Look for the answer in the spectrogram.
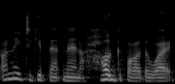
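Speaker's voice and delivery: half-whispered aside, quiet and low. Retold or imitated. Preacher recalls thinking of the man, hushed whisper. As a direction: murmur it to yourself, quick. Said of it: "I was like".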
